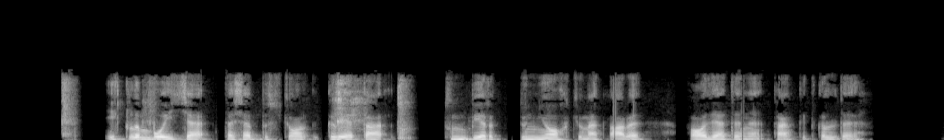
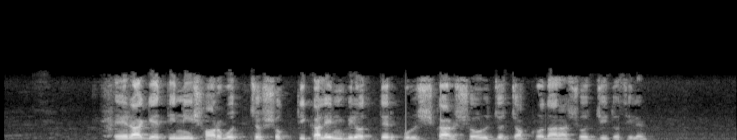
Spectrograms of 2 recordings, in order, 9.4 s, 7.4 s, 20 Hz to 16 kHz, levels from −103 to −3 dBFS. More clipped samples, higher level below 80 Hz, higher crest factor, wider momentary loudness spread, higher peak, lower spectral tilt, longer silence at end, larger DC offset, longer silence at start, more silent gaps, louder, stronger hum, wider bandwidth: neither; about the same, -58 dBFS vs -62 dBFS; about the same, 20 dB vs 22 dB; first, 16 LU vs 13 LU; about the same, 0 dBFS vs -2 dBFS; first, -6.5 dB/octave vs -3 dB/octave; about the same, 0.85 s vs 0.9 s; neither; second, 0.6 s vs 1.05 s; first, 0.83-1.05 s, 2.20-2.24 s, 4.18-4.44 s, 5.07-5.20 s, 6.75-6.85 s vs none; first, -20 LUFS vs -23 LUFS; neither; about the same, 7.8 kHz vs 8 kHz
